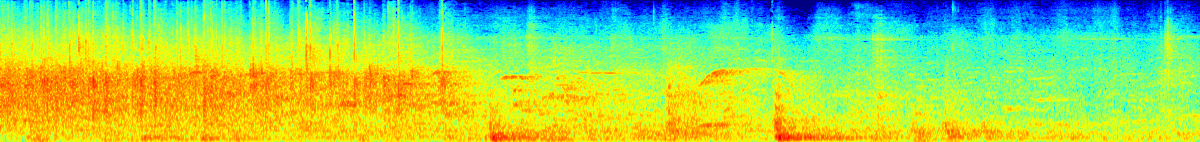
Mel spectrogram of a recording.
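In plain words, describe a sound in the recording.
An audience applauds and cheers, then the clapping fades away.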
